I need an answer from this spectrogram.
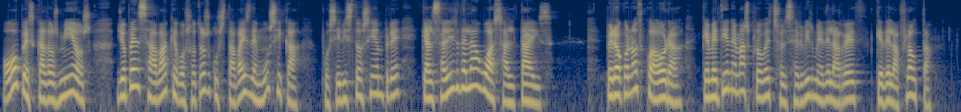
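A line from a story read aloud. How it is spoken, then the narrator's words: Fisherman exclaiming. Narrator (Spanish): exclamó el pescador diciendo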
